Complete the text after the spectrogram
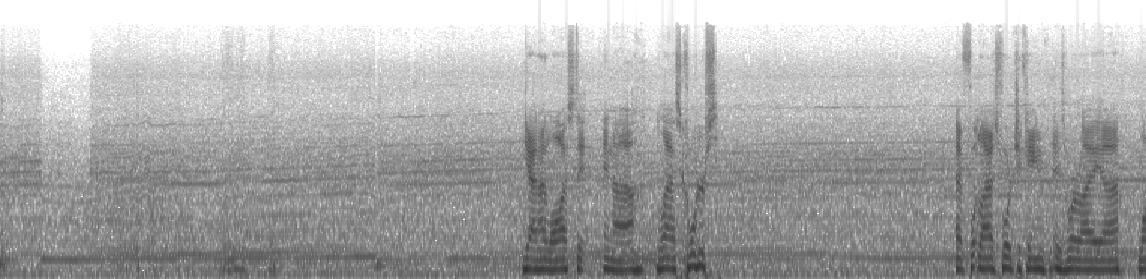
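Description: A racing car engine drones steadily.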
